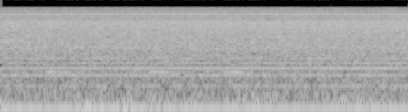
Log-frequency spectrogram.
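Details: Loud continuous low engine-like rumble and hiss with no animal calls.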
